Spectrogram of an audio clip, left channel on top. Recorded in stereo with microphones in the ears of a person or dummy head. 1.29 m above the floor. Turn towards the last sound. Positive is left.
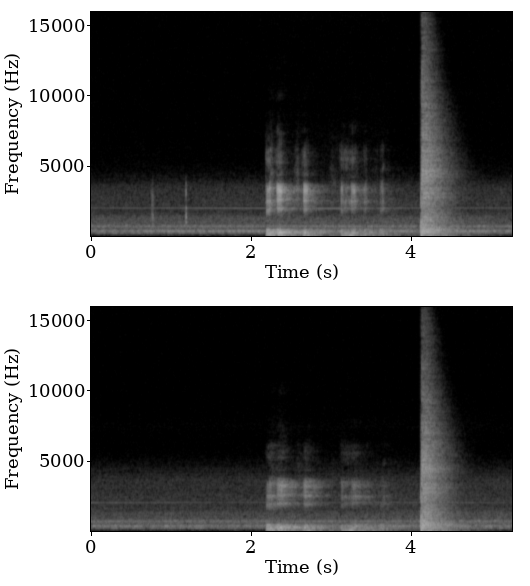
turn(degrees=-5)  # may be behind; listen again after turning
